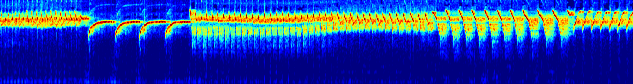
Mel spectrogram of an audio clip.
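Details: Salsa Belgian canary, described as excellent for teaching young birds to sing, in vigorous song: a trill, three rising upswept whistles, a long rolling trill, then rapid descending notes.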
